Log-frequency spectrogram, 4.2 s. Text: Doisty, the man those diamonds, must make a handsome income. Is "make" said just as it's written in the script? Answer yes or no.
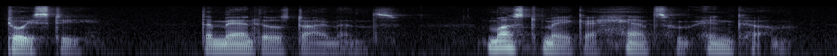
yes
